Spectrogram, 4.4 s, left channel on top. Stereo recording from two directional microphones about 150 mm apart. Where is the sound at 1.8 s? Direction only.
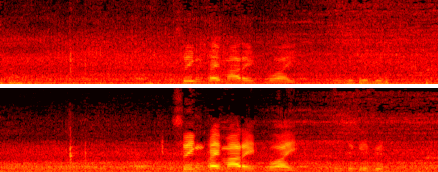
25° left (ahead or behind).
